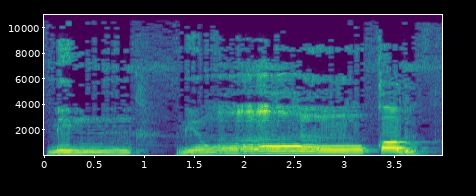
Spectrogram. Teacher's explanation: Nah, kemudian setiap ada huruf nun ketemu qaf, maka dia dibaca gunnah. Dan karena di situ qaf mempunyai sifat tafkhim, sifat tebal, maka dengungannya juga harus tebal.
